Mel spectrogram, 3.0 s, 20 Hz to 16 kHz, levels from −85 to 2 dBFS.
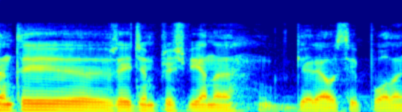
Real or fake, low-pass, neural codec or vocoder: real; 7.2 kHz; none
